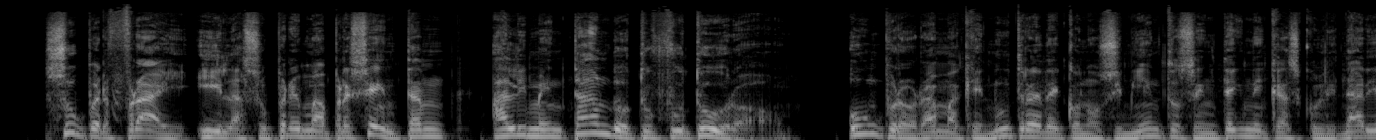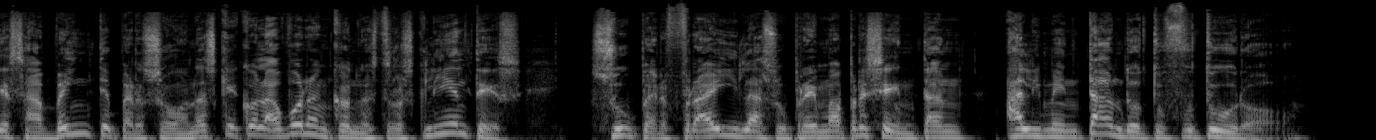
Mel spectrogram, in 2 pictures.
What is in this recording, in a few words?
locutor panama panamanian voiceover; locutor de Panamá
